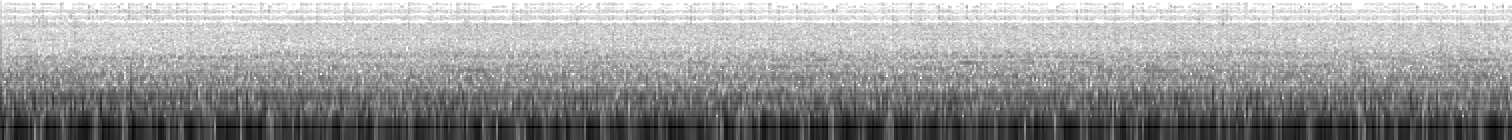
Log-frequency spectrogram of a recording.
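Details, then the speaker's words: Radiator fan running after removing a driver-side valve cover hose that had been holding up the hood scoop: steady low whir and even hum, no shaking, ticking or plastic slapping, blowing hot air; fan healthy. "As you guys seen in the video, the fan wasn't shaking. It wasn't making any weird type of noises. Right now, I can just hear it blowing hot hot air."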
